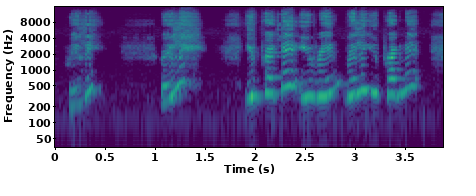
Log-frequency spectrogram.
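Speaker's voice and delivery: mock overjoyed, loud, excited, disbelieving astonishment. Retelling how he reacted to learning she's pregnant, imitating his excited reaction. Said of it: "And he got so excited".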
